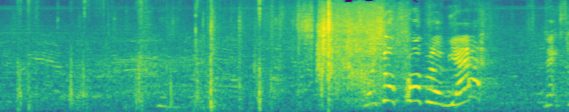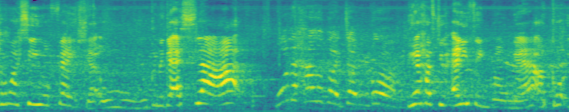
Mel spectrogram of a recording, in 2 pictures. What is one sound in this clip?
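A young woman laughs and talks excitedly outdoors.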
